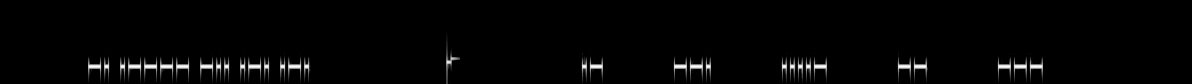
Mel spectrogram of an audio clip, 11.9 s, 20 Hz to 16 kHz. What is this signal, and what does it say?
Morse code, heard as a keyed tone, about 30 wpm, spaced as for 15 wpm, 700 Hz. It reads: N1DRR AG4MO
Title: USA Call Signs - 5 Characters - 6x Character Spacing - 30wpm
